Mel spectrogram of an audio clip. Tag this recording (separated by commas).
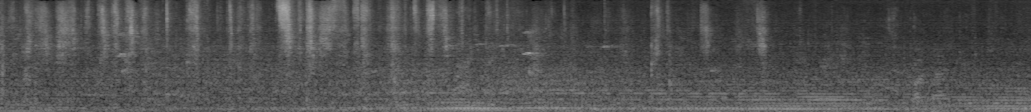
Speech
